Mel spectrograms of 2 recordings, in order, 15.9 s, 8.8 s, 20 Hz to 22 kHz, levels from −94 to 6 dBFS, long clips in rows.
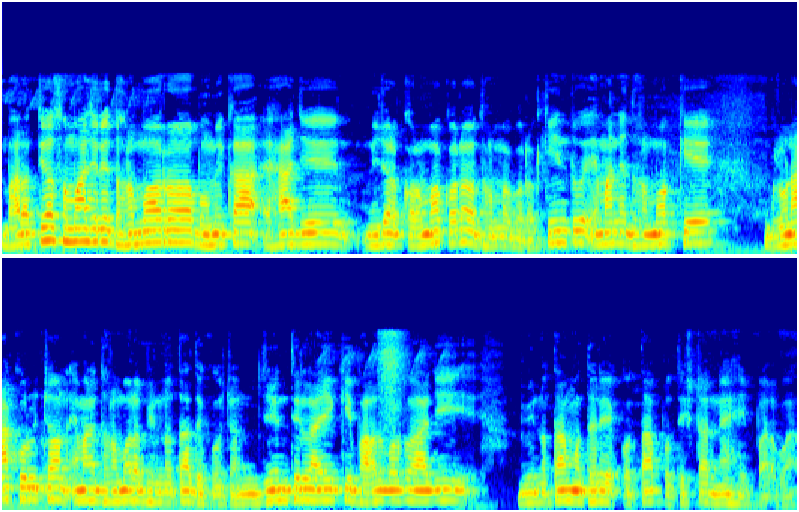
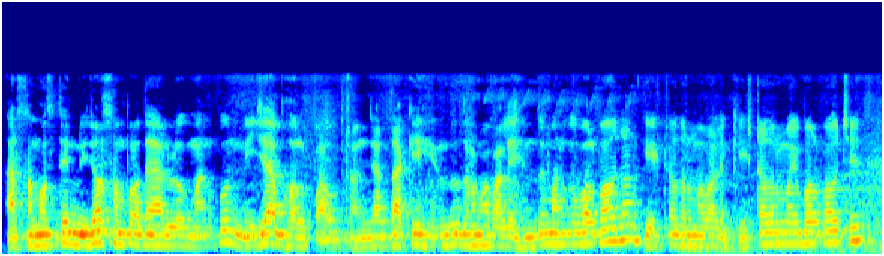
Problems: background sounds at intervals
